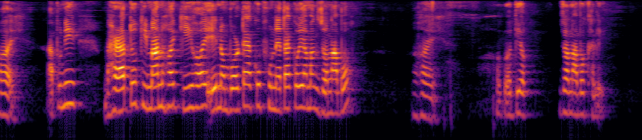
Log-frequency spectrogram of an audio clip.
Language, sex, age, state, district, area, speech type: Assamese, female, 30-45, Assam, Biswanath, rural, spontaneous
